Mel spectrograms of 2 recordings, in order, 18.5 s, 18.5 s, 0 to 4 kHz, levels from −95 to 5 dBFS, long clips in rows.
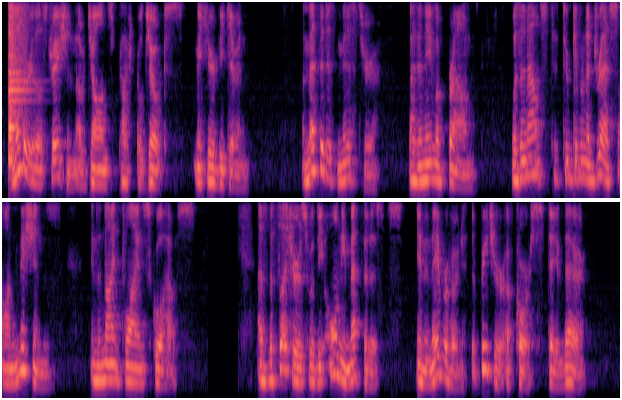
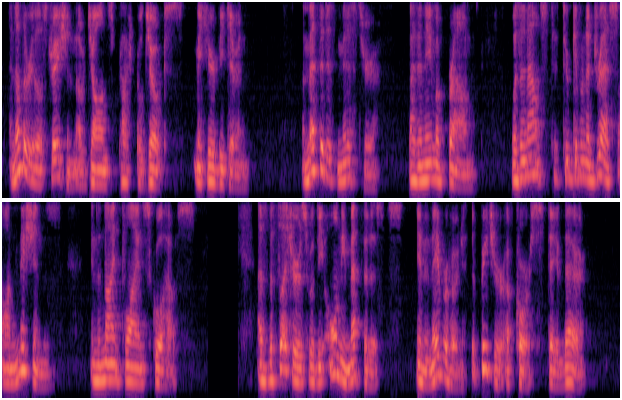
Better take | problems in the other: second | background sound (Snare drum); 2 dB above the speech

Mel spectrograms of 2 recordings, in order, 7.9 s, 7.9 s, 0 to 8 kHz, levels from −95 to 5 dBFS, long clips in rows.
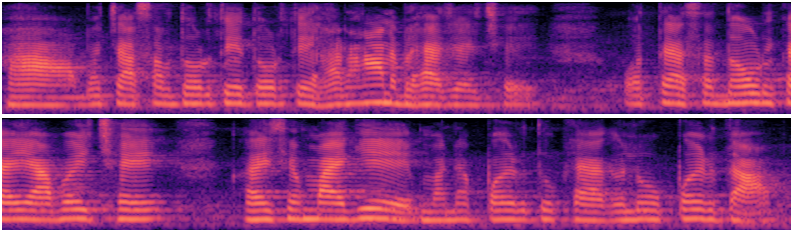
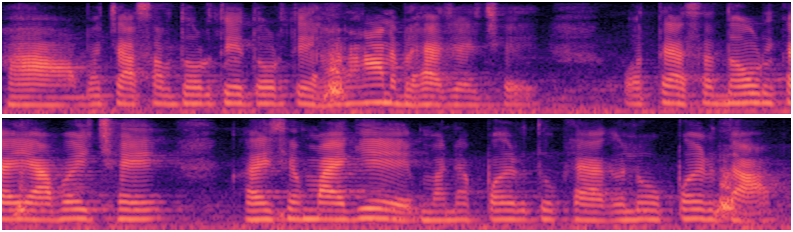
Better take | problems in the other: first | background sound (Dog); 11 dB below the speech

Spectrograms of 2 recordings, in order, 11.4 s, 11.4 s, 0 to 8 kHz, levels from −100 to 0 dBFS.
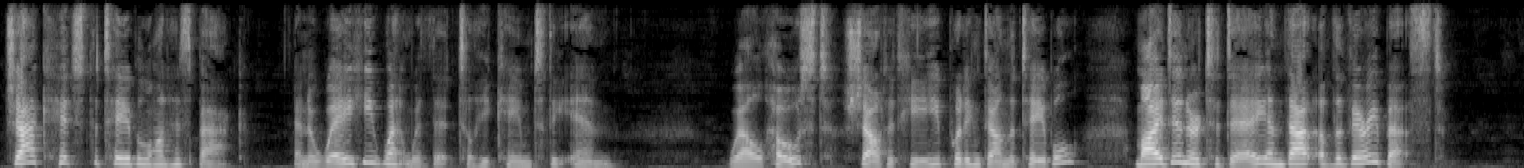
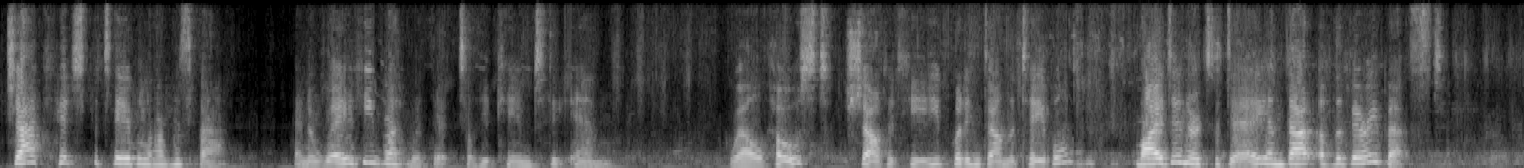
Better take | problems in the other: first | noise reduction (neural separator model SepFormer DNS4)

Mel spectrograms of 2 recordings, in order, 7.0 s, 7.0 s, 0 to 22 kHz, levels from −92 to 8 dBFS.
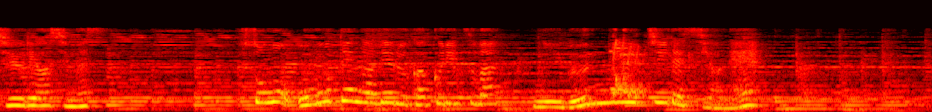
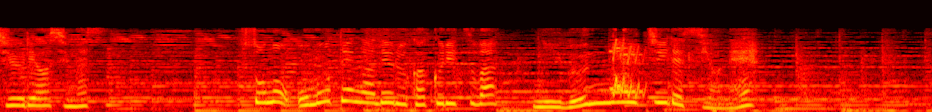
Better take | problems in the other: second | room echo; dies away in 0.3 s

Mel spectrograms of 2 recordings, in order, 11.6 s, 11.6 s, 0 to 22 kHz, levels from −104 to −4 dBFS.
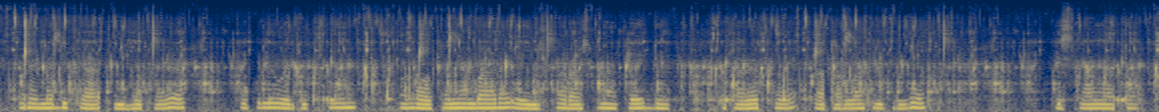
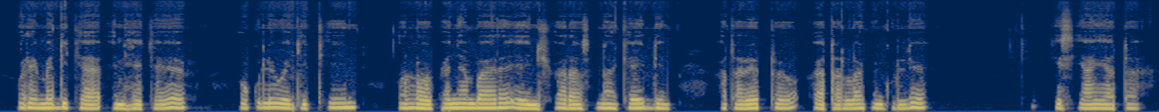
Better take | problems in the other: second | noise reduction (neural mask model RNNoise)

